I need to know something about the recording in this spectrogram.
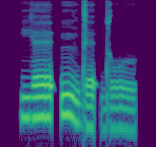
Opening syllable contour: high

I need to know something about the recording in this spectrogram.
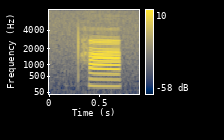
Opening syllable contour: high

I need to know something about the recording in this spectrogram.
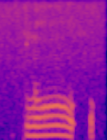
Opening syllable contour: falling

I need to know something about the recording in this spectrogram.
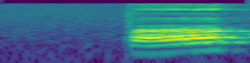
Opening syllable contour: rising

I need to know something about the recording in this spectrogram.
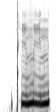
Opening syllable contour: rising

